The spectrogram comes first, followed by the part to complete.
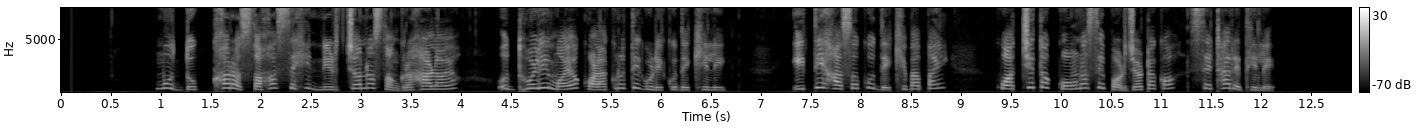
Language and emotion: Odia, sad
